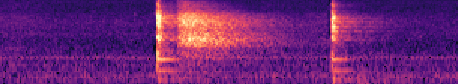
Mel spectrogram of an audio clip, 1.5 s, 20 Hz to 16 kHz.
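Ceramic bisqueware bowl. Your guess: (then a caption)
Wet. A handmade ceramic bisqueware bowl, still soaked after being filled with water for 24 hours and leaking into a puddle with drips, is tapped twice. Each tap gives a short, dull, bright click with little ring that fades quickly, instead of the nice ring the bowl has when dry.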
